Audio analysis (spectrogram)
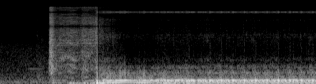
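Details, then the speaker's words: Modified 1998 Corvette V8, automatic, with full ceramic-coated stainless exhaust headers; short crank, then catches and settles into a deep, even burble; healthy, strong, clean exhaust note. "um boy that thing's got a hell of an exhaust note doesn't it and that thing sounds great goes really well too"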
